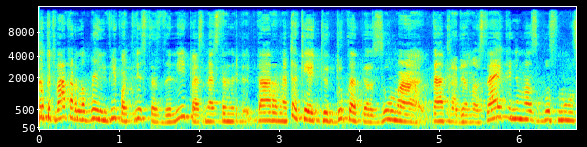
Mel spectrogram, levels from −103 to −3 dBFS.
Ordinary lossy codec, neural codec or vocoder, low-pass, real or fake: AAC, 64 kbps; codec, 44.1 kHz, 3.4 kbps, Pupu-Codec; 14.4 kHz; fake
